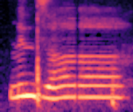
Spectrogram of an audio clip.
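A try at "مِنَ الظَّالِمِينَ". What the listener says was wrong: Me, and then noon has fatah. Mina zalimin.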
